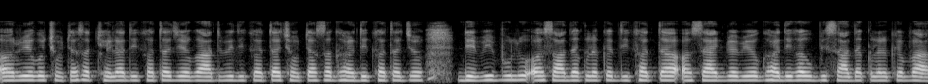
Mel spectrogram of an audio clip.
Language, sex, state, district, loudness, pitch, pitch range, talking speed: Bhojpuri, female, Uttar Pradesh, Ghazipur, -16 LUFS, 190 Hz, 190-195 Hz, 225 wpm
